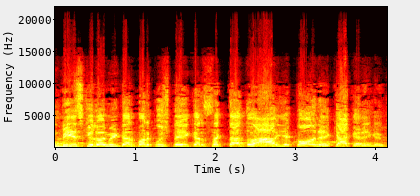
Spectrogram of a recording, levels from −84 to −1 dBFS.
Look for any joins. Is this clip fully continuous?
yes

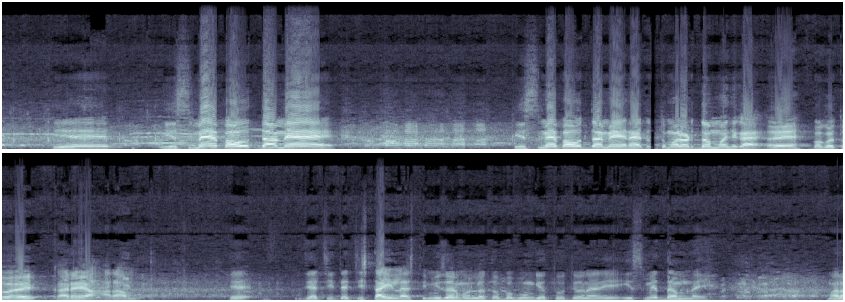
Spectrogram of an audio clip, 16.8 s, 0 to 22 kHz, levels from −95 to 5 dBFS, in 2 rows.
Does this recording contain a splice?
no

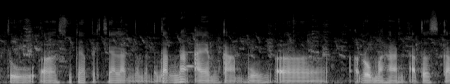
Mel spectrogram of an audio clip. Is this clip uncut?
no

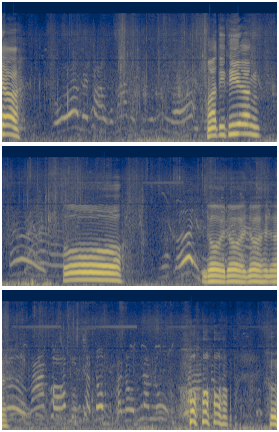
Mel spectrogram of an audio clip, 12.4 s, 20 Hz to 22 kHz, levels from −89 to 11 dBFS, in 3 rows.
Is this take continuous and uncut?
yes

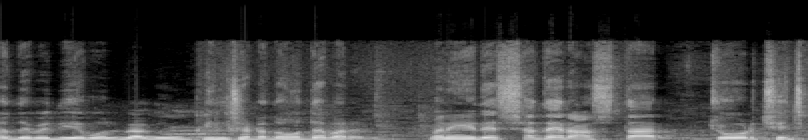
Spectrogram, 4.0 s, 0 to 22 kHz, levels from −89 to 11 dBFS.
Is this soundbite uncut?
no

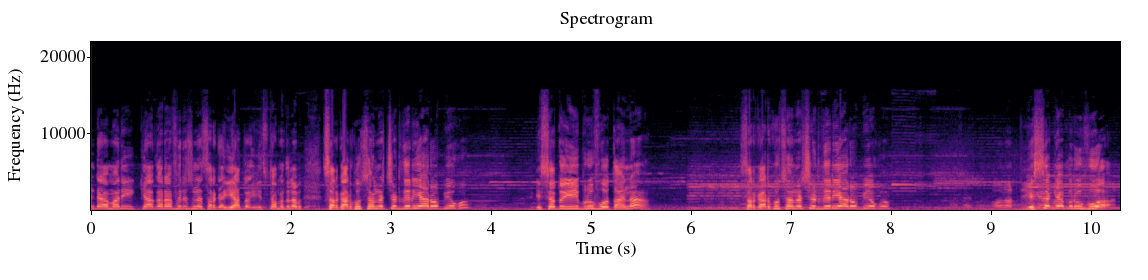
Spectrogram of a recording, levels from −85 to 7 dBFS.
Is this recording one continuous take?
yes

